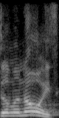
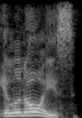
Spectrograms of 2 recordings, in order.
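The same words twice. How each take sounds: First: The final S sound is silent. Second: The final S sound is pronounced. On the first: It is how locals say it. The speaker calls it right. "You don't pronounce that S" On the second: It is how outsiders say it. The speaker calls it wrong. "people outside Illinois say Illinois"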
